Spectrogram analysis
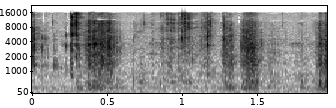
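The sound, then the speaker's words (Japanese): Someone eats salad-flavoured thin rice crackers, with faint dry crunches and chewing that come in irregular bursts and then fade between bites. “お菓子食べてます。サラダ味の薄焼きせんべいです。”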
